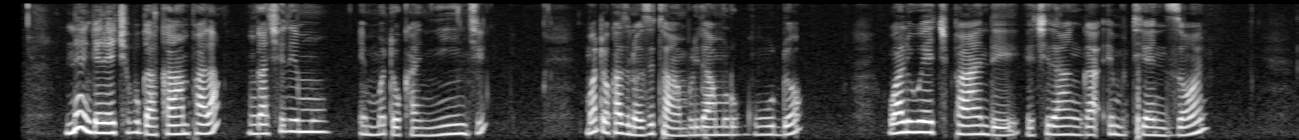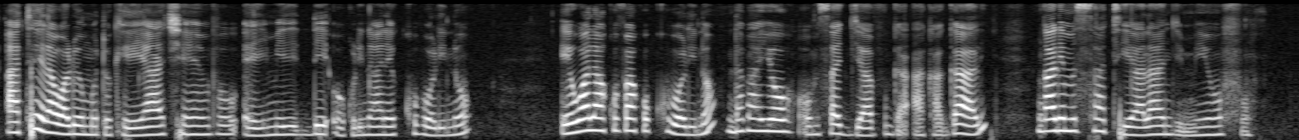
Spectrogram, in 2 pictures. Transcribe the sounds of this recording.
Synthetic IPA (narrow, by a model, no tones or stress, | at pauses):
ne̞ːŋɡe̞ɾe̞ːciβuɡakaːmpala | ŋɡaciɾimu | e̞mːo̞to̞kʰaɲːiːɲɟi | mːo̞to̞kazino̞zitaːmbuliɾamuluɡuːdo̞ | waliwe̞ːci̥paːnde̞ːciɾaːŋɡaʔe̞mutienzon | ate̞ːɾawaliwe̞ːmːo̞to̞kʰe̞jace̞ːɱvue̞jimiɾidːe̞ʔokulinane̞kʰːuβo̞lino̞ | ewalakuvakukʰːuβo̞lino̞ndaβajo̞o̰musaɟːaːvuɡa̰ʔaka̰ɡaːli | ŋɡaːlimusatʰijalaːɲɟḭmjuːfu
